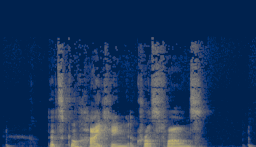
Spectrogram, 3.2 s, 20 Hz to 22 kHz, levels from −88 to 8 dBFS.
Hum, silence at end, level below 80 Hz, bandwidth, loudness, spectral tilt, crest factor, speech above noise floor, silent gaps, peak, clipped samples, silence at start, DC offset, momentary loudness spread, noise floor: none; 0.05 s; -62 dBFS; 16.5 kHz; -22 LUFS; -4 dB/octave; 24 dB; 47 dB; none; 0 dBFS; under 0.1%; 0.6 s; under 0.1%; 13 LU; -70 dBFS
